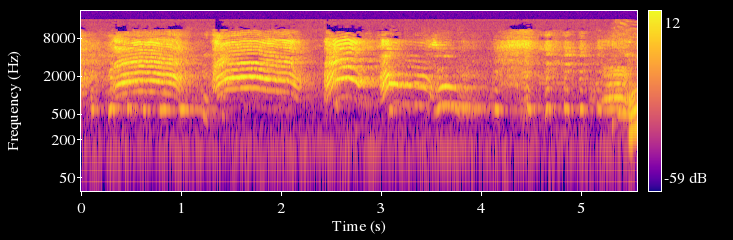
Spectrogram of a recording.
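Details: Dog singing indoors, a run of wavering, tonal howls that swoop up and down, each lasting about a second, with a steady low hum in the background.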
